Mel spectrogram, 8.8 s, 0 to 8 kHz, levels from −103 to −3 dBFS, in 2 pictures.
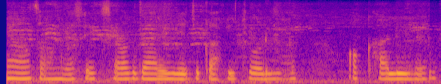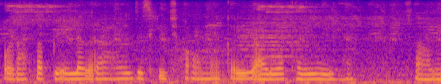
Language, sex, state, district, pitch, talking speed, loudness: Hindi, female, Uttar Pradesh, Etah, 190 Hz, 210 wpm, -32 LUFS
